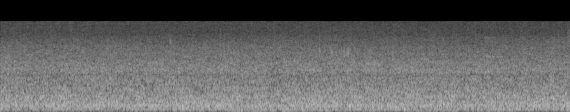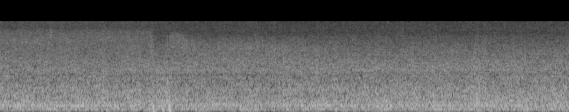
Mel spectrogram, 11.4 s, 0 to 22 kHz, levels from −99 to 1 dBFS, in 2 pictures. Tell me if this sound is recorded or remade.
recorded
